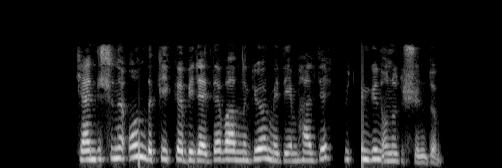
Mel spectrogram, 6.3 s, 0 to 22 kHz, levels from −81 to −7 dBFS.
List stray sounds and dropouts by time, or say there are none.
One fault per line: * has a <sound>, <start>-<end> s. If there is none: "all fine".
* has a dropout, 4.4-4.5 s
